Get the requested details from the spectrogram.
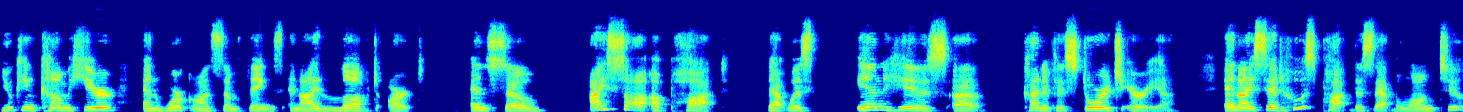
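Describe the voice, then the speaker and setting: This woman speaks at a very slow pace. Her pitch is fairly high, with ordinary variation. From New Mexico, Pueblo. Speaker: storyteller. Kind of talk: storytelling talk.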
